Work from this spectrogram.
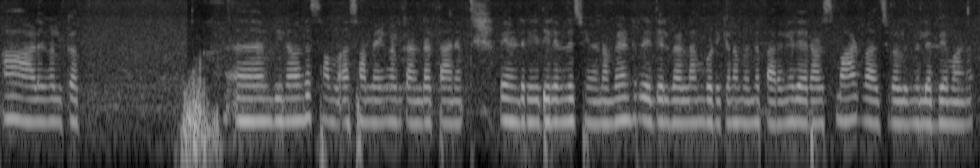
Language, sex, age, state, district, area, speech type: Malayalam, female, 18-30, Kerala, Pathanamthitta, rural, spontaneous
